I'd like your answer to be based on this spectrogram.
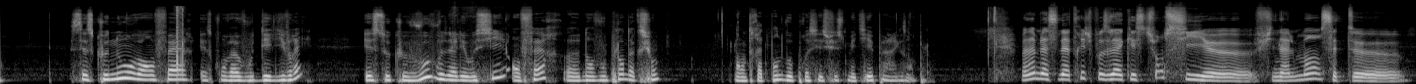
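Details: Adult speaker; Normal voice.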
